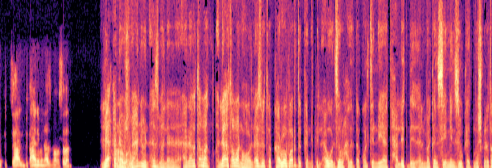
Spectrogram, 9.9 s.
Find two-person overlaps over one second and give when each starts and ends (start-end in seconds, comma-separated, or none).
none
